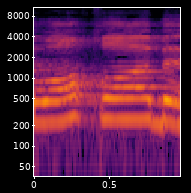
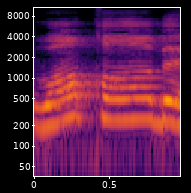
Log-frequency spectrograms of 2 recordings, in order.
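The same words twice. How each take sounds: No difference in how they are said.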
